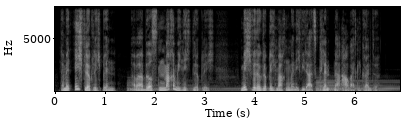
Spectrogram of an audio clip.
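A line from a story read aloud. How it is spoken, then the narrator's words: Calling out. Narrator (German): rief Mario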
